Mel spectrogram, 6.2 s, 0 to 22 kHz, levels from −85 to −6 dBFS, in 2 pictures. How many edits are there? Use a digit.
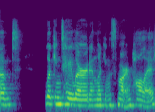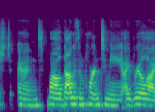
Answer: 1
